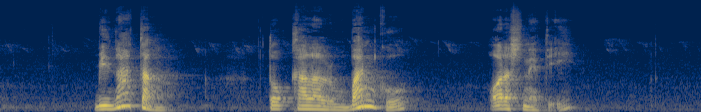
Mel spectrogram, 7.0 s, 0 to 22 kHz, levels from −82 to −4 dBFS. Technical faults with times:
none

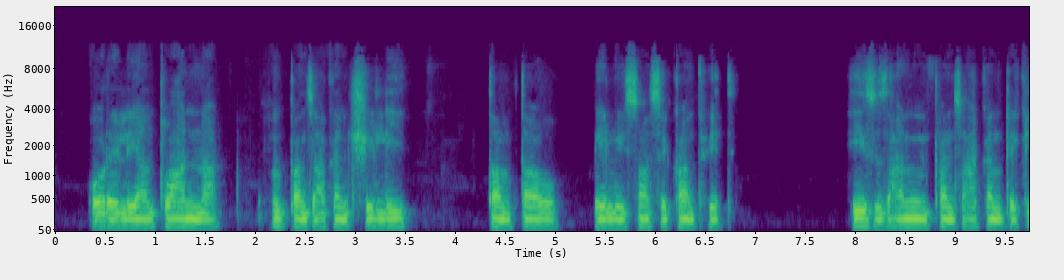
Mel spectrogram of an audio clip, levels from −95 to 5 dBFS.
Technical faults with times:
none

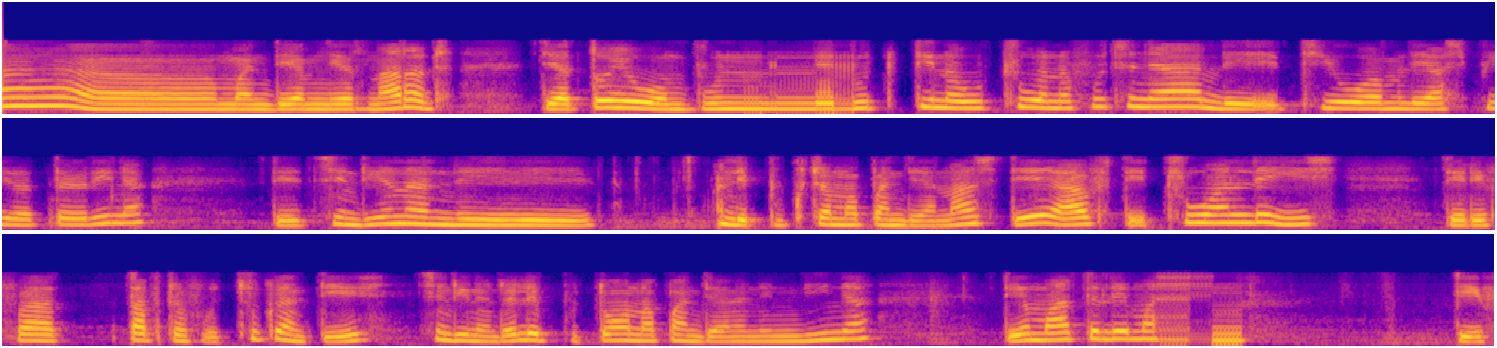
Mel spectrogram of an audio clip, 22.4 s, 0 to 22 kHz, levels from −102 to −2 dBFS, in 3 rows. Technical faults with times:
0.00-22.39 Nellymoser compression
3.71-4.25 robotic sound from repeated short buffers
20.72-21.12 robotic sound from repeated short buffers

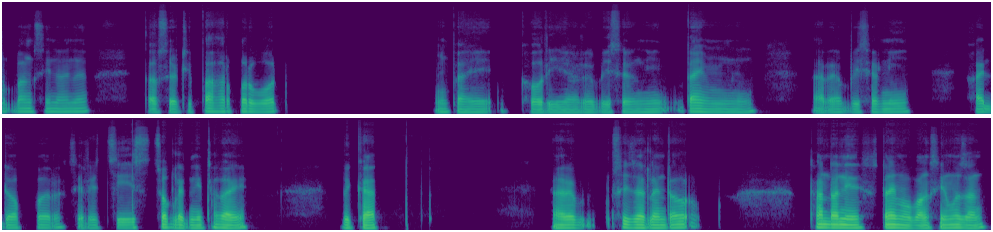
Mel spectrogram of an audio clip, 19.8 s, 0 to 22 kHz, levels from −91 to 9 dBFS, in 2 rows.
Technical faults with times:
11.19 microphone volume stepped up

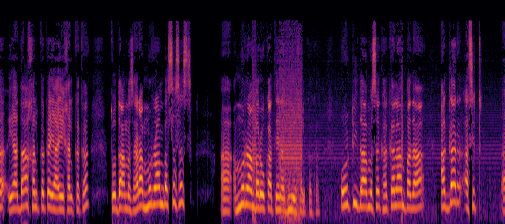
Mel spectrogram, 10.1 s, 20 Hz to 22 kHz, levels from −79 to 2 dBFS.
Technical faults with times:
0.43-0.53 lost packet rebuilt from error correction
2.25-2.55 lost packet rebuilt from error correction
4.11-4.34 short concealed packet loss
4.14-4.16 lost packet rebuilt from error correction
5.05-10.08 computer activity noise

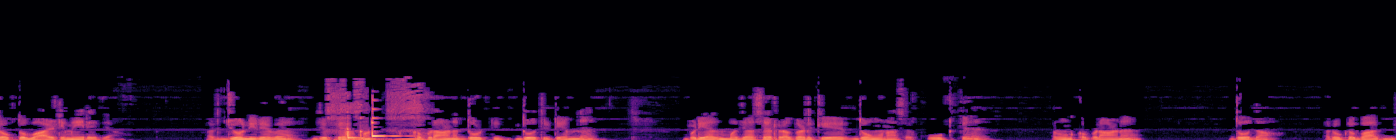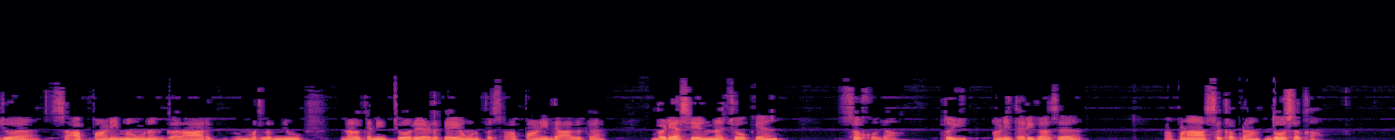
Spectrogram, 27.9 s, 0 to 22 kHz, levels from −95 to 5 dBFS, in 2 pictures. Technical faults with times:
0.00-27.92 AAC compression

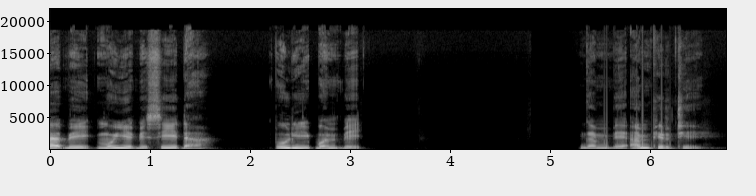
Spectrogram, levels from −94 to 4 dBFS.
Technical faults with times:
5.54-6.28 processor overload crackle

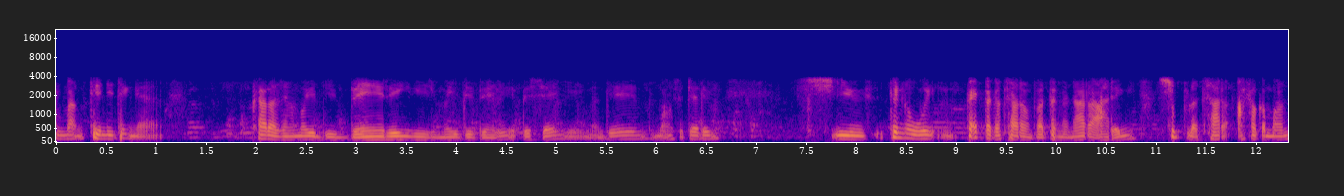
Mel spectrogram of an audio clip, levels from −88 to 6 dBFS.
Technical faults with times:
0.00-12.33 G.729 codec

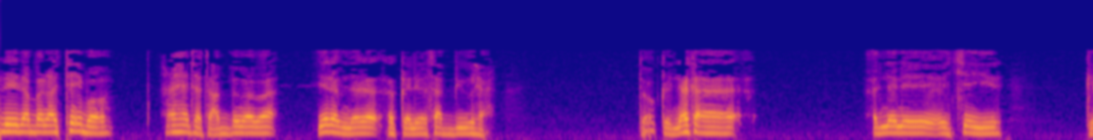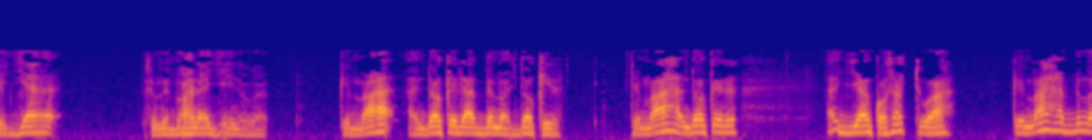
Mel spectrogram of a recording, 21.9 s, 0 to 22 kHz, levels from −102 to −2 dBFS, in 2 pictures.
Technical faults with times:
0.00-21.86 MP3 compression

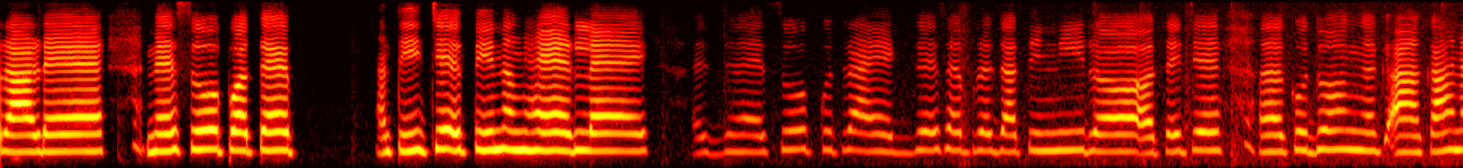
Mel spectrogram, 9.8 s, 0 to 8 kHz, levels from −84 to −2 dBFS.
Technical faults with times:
4.08-9.71 automatic gain rising

